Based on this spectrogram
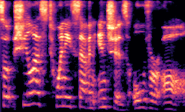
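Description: Her pitch is fairly high, and this woman's voice shows ordinary pitch variation. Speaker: fitness coach for menopausal women. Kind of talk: interview. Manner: halting.

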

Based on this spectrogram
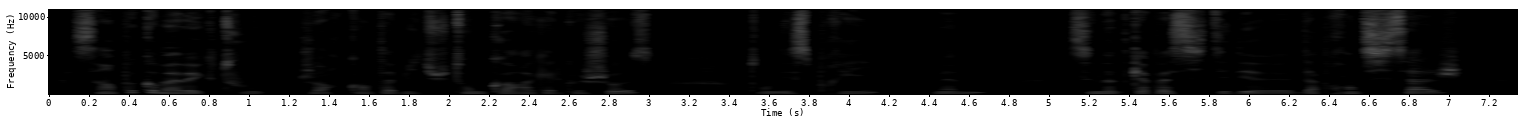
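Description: The woman's voice is calm and fairly low in pitch, with fairly even intonation at a moderate pace. Her recording sounds dry and close, with no echo. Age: 20s. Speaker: podcast host. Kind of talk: solo podcast monologue.

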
